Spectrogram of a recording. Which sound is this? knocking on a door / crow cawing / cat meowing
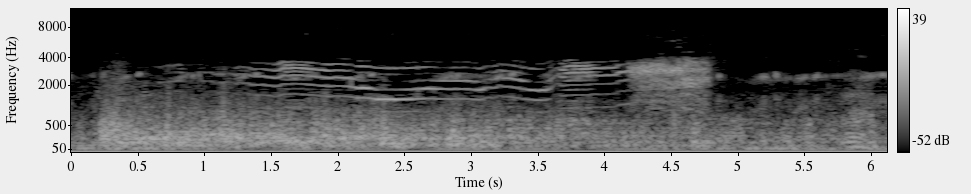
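cat meowing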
